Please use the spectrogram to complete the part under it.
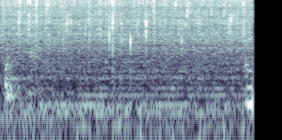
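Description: Onion and garlic fry in a pan with a continuous close crackling sizzle, broken by light scraping from stirring, then ending abruptly in silence.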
